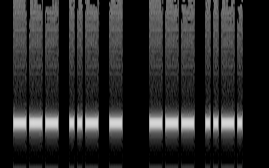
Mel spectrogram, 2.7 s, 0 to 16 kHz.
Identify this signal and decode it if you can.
Morse code, heard as a keyed tone, about 30 wpm, 1000 Hz. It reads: OUT OF
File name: qotdfiles / 30wpm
